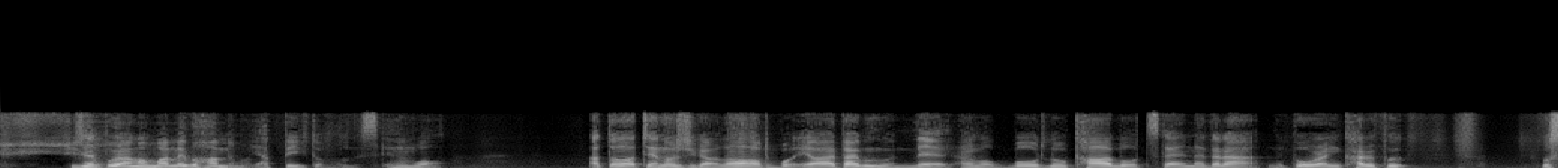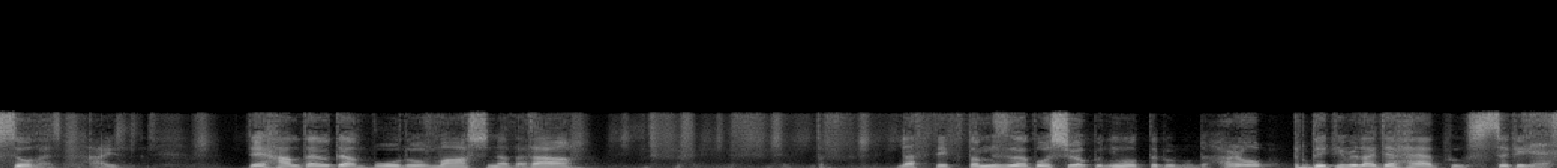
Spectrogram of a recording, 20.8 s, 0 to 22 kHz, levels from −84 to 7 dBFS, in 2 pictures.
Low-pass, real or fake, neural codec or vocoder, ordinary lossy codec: 7.2 kHz; fake; codec, 16 kHz, 0.5 kbps, FunCodec, trained on LibriTTS, 25 frames a second; none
